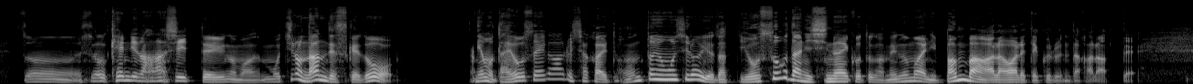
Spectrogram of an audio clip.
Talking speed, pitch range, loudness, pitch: 380 characters per minute, 115-180 Hz, -26 LUFS, 145 Hz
